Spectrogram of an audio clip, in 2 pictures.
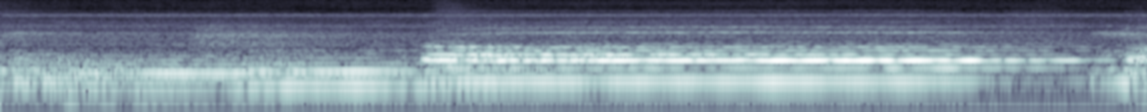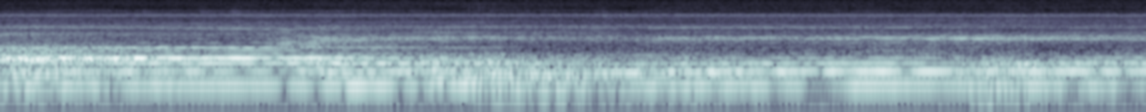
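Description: Hindu devotional aarti chant, a voice singing long held notes; the loudest note is held from about two seconds in, breaks off near the middle, and the next phrase follows at once.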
